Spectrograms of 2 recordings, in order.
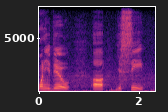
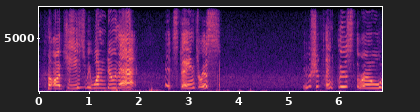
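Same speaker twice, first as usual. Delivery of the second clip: high, loud, slow goblin voice. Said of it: "All the goblins say".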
